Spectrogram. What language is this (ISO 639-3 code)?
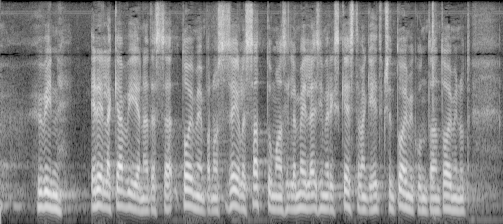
fin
